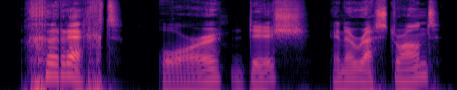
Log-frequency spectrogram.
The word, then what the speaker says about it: gerecht: a regular Dutch accent gerecht, or dish in a restaurant in English. This is the way we say gerecht. Gerecht. I know that pesky Dutch g twice in this word.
